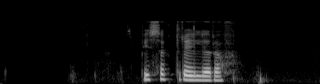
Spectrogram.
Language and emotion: Russian, neutral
